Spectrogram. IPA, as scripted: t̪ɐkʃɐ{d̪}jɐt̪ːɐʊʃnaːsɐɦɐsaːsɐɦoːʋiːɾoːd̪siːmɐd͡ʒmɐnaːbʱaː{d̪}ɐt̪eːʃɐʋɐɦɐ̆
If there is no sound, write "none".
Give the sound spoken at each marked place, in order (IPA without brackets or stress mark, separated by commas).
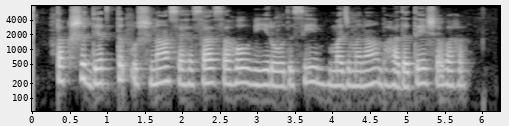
d̪, d̪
